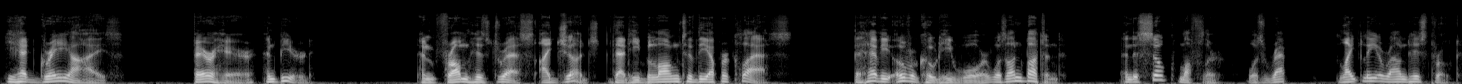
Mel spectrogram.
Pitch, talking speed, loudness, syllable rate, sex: 100 Hz, 155 wpm, -21 LUFS, 4.8 syllables/s, male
